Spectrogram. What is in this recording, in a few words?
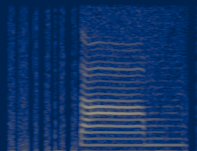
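"daam3", Cantonese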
